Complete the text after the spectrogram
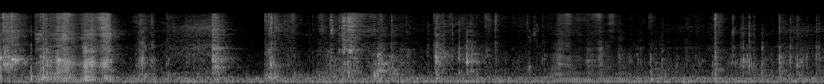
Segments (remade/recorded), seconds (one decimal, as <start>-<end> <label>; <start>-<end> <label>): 0.0-0.5 recorded; 0.5-1.1 remade; 1.1-5.5 recorded; 5.5-6.3 remade; 6.3-8.2 recorded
